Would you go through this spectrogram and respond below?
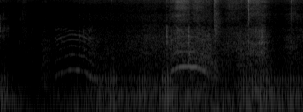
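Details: Rescued cat family, a mother cat with her five kittens: two clear, high, arching meows about two seconds apart, each rising then falling, over a low steady indoor hum.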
